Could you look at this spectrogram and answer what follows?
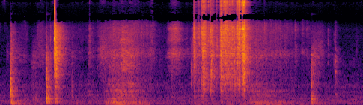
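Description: A wooden spoon knocks a couple of times against the rim of a metal soup pot. Then come two stretches of breathy noise, someone blowing on and sipping a spoonful of hot soup to taste it, and one more knock near the end.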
